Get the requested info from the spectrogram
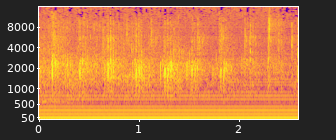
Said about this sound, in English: Come on, give it a clap offering tonight. Amen.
